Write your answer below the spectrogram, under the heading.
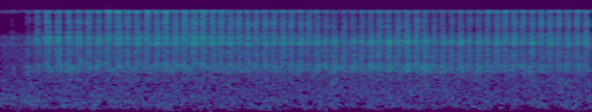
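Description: Nail file rubbed quickly back and forth across the page edges of a paperback manga: a faint, even scratching of several strokes a second, sanding an ink stamp off the edges.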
